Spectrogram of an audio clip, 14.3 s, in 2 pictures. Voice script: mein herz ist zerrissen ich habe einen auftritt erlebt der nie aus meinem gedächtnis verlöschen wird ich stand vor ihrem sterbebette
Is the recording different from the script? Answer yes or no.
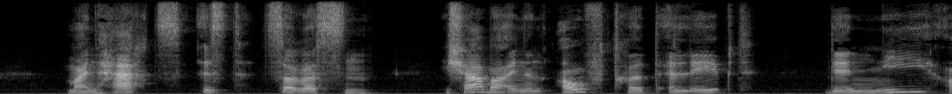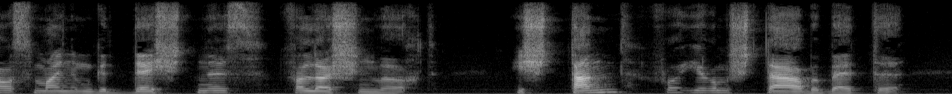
no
